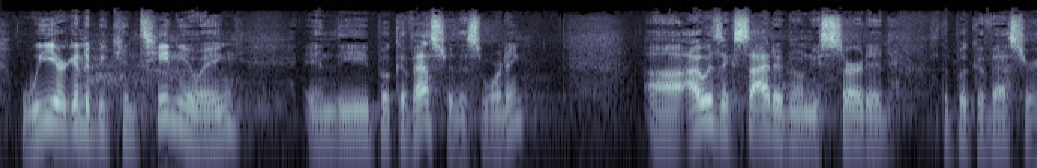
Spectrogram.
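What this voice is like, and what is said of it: Strained voice from illness. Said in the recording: “I apologize for my voice. It's much, much, much better, but it's still kind of suffering.”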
